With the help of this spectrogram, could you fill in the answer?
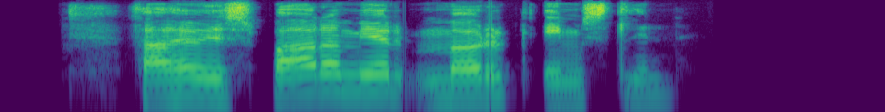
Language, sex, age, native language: Icelandic, male, 20-29, Icelandic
